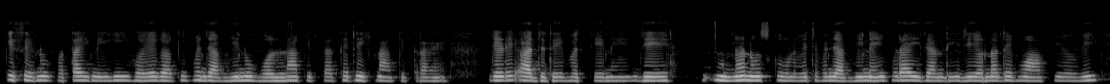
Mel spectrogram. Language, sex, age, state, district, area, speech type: Punjabi, female, 60+, Punjab, Shaheed Bhagat Singh Nagar, rural, spontaneous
